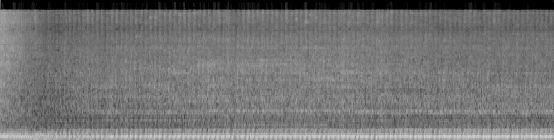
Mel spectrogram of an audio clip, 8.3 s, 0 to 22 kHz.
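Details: Ducati 959 Panigale race bike with a crank-no-start and misfire fault, started on a low battery after a part was cleaned. It fires quickly and settles into an even, thudding idle of about three and a half beats a second with no misfire, a normal start.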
